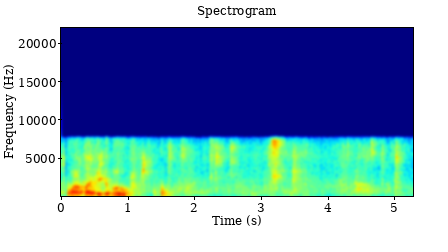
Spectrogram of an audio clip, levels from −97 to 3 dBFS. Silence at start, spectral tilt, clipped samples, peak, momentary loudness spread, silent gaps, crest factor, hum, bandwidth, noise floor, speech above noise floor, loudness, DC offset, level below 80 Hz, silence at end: 0 s; -3.5 dB/octave; under 0.1%; 0 dBFS; 25 LU; none; 18 dB; none; 8 kHz; -42 dBFS; 30 dB; -15 LUFS; under 0.1%; -50 dBFS; 0.2 s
